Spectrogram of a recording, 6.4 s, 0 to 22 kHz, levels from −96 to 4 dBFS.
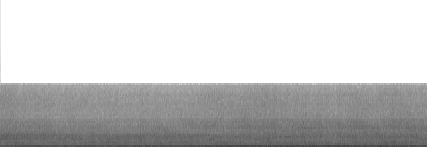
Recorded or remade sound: remade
